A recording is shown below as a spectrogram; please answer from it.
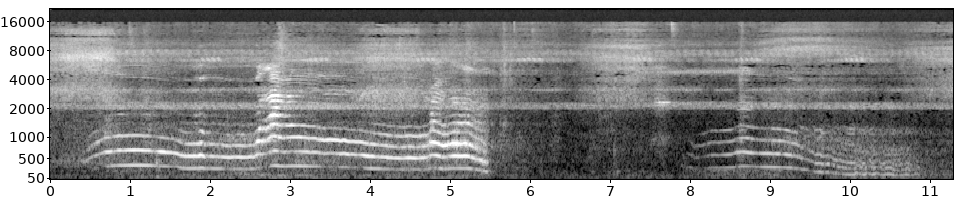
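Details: Cat play-fighting with a young dog it trusts, running off when it has had enough: an extended wavering yowl lasting about five seconds with rising surges, silence, then a shorter cry sliding down into a growl.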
